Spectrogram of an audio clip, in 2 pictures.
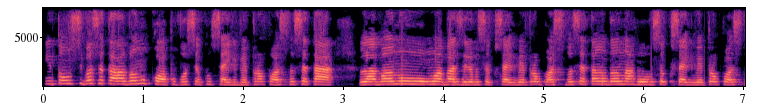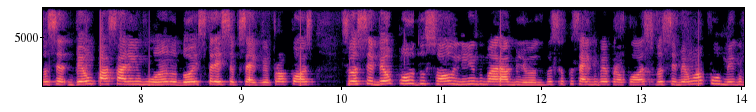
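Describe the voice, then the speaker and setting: A woman's voice: high-pitched, fairly even intonation, very fast, hardly any pauses. A woman giving a motivational monologue on mindset, repeating phrases and asking the listener rhetorical questions. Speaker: mindset speaker.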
